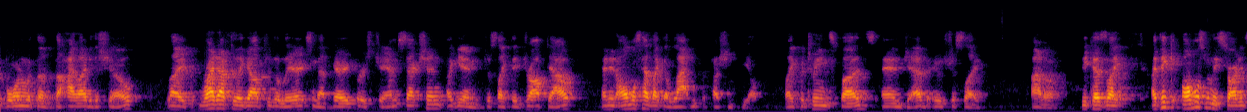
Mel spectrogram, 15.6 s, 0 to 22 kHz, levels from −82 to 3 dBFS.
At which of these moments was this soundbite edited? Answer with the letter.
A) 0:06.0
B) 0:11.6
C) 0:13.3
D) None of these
C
